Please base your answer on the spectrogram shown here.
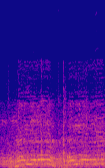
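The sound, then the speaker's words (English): A crowd celebrates in Tahrir Square amid reports that Mubarak may step down, a dense, steady babble of many raised voices with no single voice standing out. “That's the sound of Tahrir Square amid reports that Mubarak may be stepping down. As crowds celebrate the news”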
